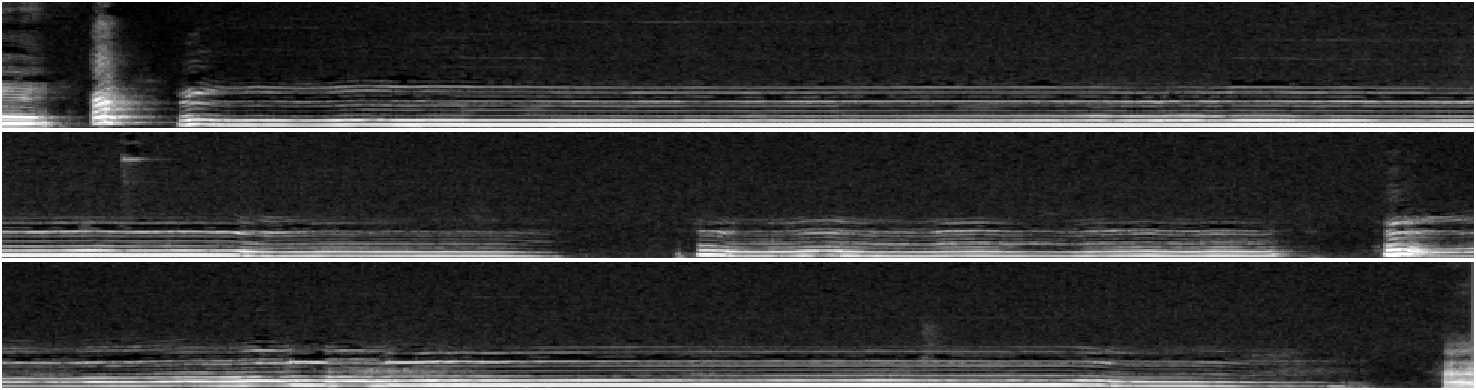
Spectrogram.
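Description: A Siberian Husky gives long, sustained howls that hold steady, then bend and waver in pitch.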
